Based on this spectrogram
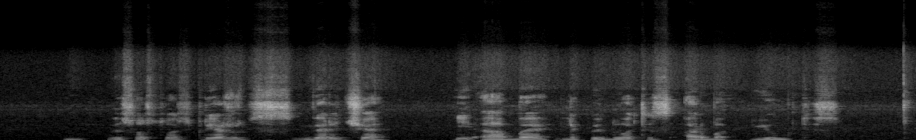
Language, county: Lithuanian, Šiauliai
